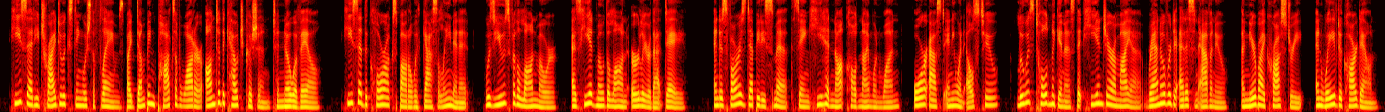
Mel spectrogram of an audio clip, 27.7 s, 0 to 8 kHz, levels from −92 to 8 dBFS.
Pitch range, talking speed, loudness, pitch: 145-195 Hz, 175 wpm, -22 LUFS, 165 Hz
